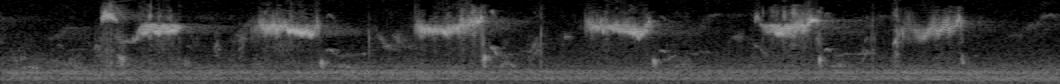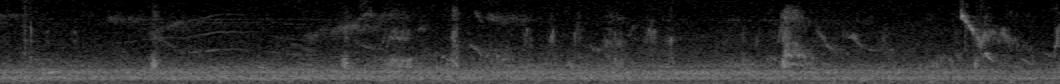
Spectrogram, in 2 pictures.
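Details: Common starling perched on a power line singing: five high, squeaky whistled notes spaced about a second apart, then softer scattered chatter, over a steady hum of background noise.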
